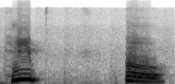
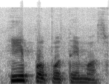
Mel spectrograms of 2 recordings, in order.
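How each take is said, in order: First: HIP, PO, PO, TA, MUS, slow and separate; syllable by syllable. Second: Said in the usual way. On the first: Shown as a demonstration. Teacher leading the reading, Hippopotamus broken as HIP-PO-PO-TA-MUS. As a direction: Hippopotamus in five beats with pauses, starting high. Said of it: "it's having five syllables". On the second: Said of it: "Five syllables".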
